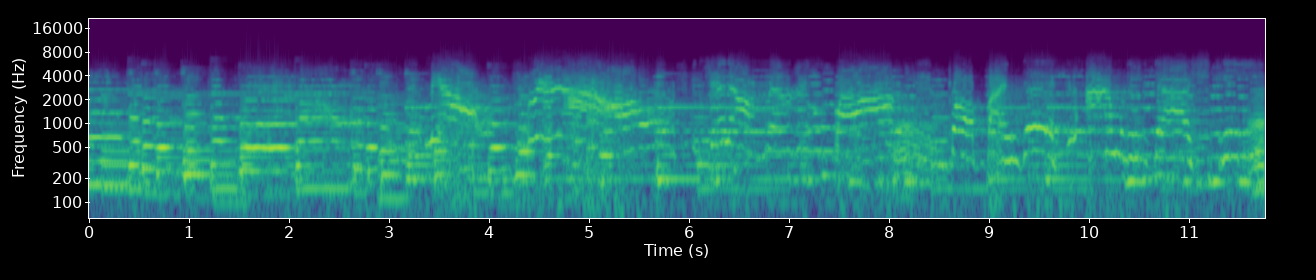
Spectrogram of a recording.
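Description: Repeated cat-like meows, voiced in a playful children's song style, sound over busy, bright music with singing, rising and wavering in pitch across the passage.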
